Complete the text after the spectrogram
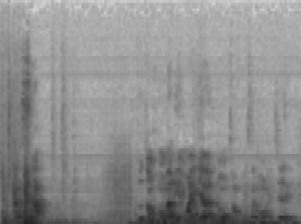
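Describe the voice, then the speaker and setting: An actress playing an over-polite, anxious bourgeois hostess in a stage comedy, gushing and socially correct. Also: female voice, medium pitch, fast, close to an everyday voice. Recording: very echoey, distant, loud noise.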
